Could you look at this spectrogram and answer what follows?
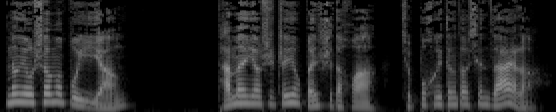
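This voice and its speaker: An actor playing a smug, dismissive IT department chief in an audio drama. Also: male voice, on the high side, very animated, moderate pace, darkish tone, no room sound, clean studio sound. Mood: scornful.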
